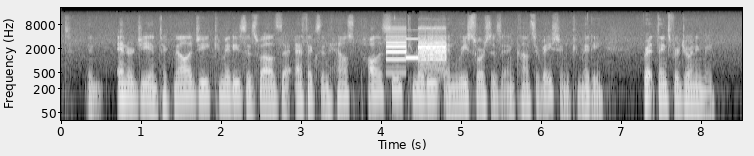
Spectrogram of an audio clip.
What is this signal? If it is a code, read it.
Caller ID data burst, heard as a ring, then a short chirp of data, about 1200 baud, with speech in English.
